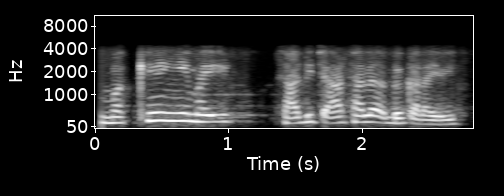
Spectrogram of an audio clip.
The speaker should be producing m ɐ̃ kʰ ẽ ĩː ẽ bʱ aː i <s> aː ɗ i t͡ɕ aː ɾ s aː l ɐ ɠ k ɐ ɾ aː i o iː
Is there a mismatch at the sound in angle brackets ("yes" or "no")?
no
